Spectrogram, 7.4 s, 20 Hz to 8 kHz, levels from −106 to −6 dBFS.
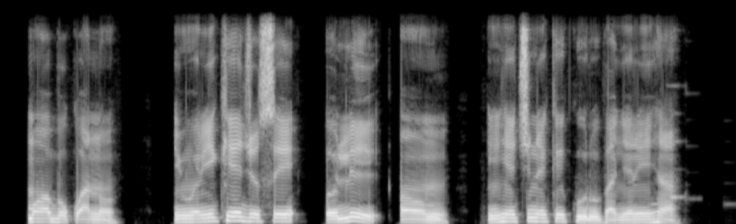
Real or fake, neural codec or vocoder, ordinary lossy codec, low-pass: real; none; none; 7.2 kHz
